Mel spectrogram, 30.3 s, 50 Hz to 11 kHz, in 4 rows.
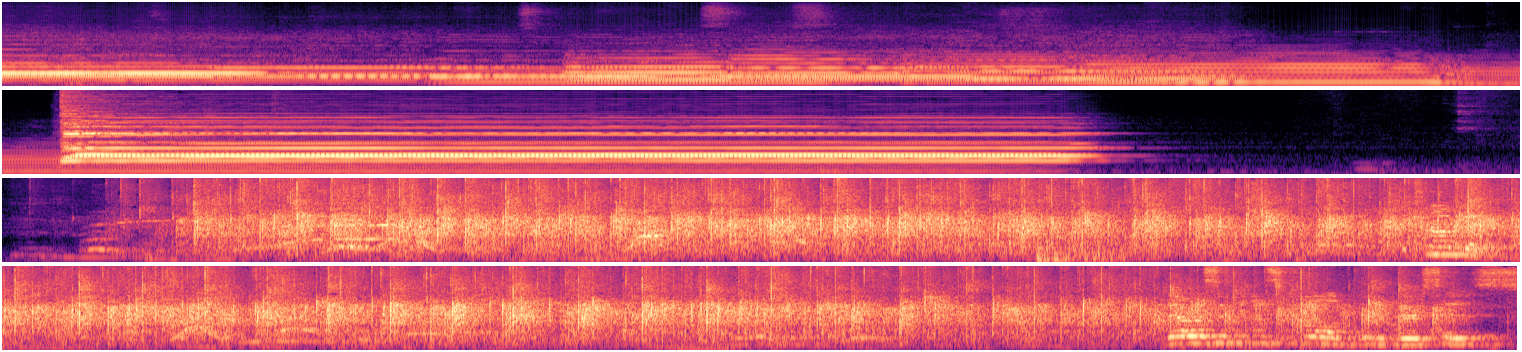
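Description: Big band horn section of trumpets, trombones and saxophones holding sustained chords that shift. About 8 seconds in they swell into a loud final held chord that cuts off sharply around 13 seconds, the end of the piece. After a brief silence an audience breaks into steady applause.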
